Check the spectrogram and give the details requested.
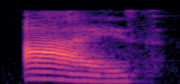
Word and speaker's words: eyes: Ice, eyes. Listen to the difference. Ice, eyes. This S is actually pronounced as a Z sound. This is actually Z, Z. This is voiced, and S, this is voiceless.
